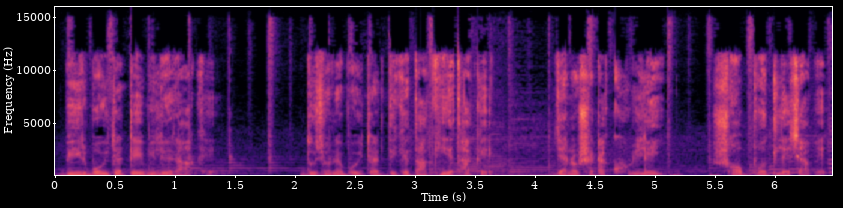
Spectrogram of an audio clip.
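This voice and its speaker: A man's voice: on the low side, darkish tone. A man narrating a scripted suspense story in a dramatic, suspenseful manner. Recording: music behind the voice.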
